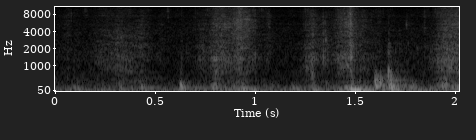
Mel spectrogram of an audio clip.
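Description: Faint rubbing of a cloth rag wiping the wet leather of a catcher's mitt, with a few soft knocks, the loudest about a second and a half in.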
